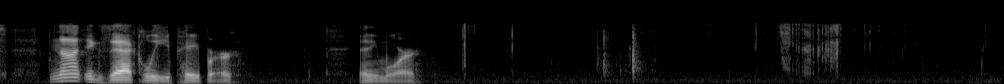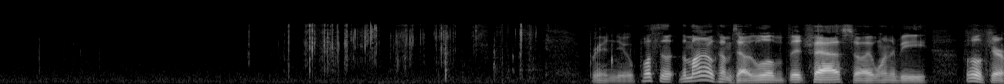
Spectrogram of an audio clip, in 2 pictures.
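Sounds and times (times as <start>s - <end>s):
crinkling rustling: 5.1s - 11.4s, 12.4s - 16.3s.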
